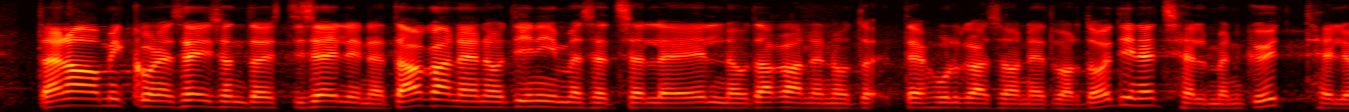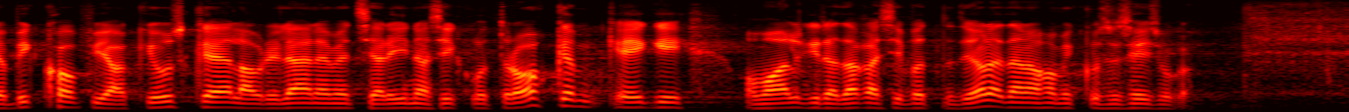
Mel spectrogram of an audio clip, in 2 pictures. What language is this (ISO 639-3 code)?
est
